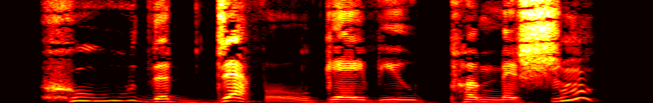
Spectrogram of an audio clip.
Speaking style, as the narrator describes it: growled Heathcliff

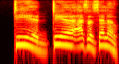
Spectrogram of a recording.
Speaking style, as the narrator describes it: Margarita exclaimed

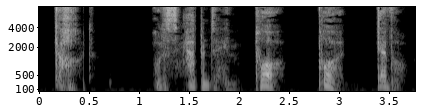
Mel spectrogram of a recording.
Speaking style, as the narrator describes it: he said softly

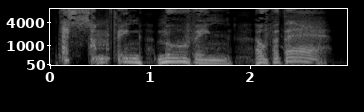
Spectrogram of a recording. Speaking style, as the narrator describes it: Harry breathed

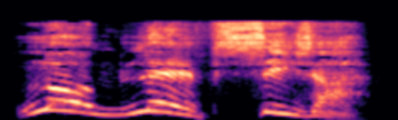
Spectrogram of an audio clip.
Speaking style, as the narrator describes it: the soldiers in the cohorts cried out fearsomely

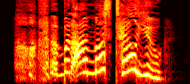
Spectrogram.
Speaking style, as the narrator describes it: she cried

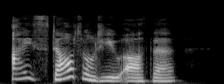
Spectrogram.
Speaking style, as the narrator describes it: said I, laughing in my glee

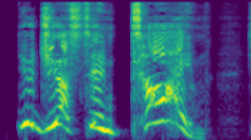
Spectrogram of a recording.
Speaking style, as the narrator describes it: shouted Grandpa Joe

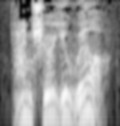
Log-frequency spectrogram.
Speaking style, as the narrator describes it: gasped Milo

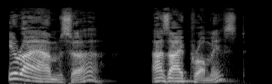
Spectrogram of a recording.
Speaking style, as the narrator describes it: said cheerfully

